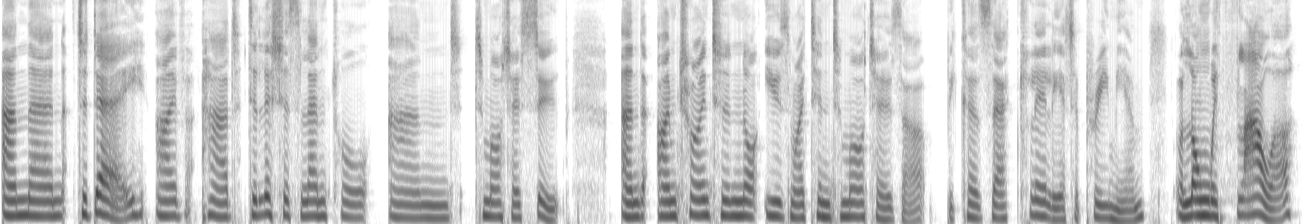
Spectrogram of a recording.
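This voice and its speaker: A middle-aged woman, co-hosting a casual chat, effusive and warm, calling people darling. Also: on the low side, fairly even intonation, takes it slowly, no echo, studio quality. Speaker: podcast co-host, mother.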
